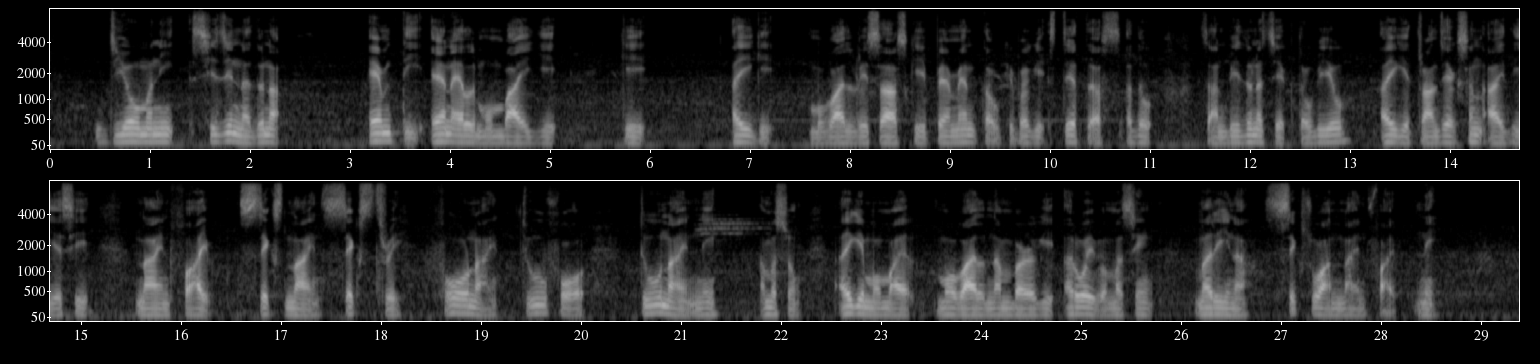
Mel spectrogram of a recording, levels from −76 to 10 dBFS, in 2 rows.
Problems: none marked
